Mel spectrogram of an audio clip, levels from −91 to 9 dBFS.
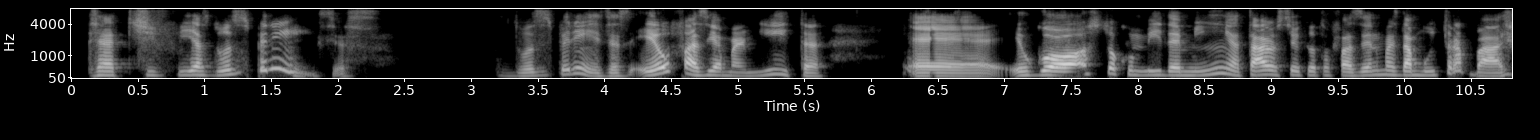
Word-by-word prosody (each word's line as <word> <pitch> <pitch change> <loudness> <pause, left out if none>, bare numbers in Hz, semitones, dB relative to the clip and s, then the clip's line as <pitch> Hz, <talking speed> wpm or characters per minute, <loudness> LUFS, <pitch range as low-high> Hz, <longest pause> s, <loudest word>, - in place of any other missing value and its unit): Já 165 +1 +1
tive 165 +1 -8
as 170 0 0
2 185 +5 -5
experiências, 375 - -8 0.9
2 135 +1 -12
experiências, 145 - -7
eu - - +4
fazia 170 0 +2
marmita, 155 +6 -6 0.6
eh, 130 -2 +2
eu 160 +1 -5
gosto, 170 +5 +7
a - - -8
comida 170 -1 -4
é - - +4
minha, 185 +8 -6
tal, 180 +2 +5
eu 185 - -4
sei 175 -1 -7
o - - -15
eu 165 - -5
estou 165 0 -13
fazendo, 155 +3 -3
mas 180 -2 -4
dá 165 - +5
muito 165 0 -12
trabalho, 135 -7 0
165 Hz, 155 wpm, -22 LUFS, 155-175 Hz, 0.9 s, gosto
